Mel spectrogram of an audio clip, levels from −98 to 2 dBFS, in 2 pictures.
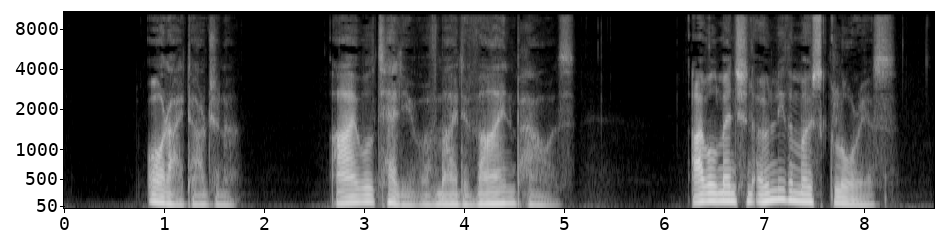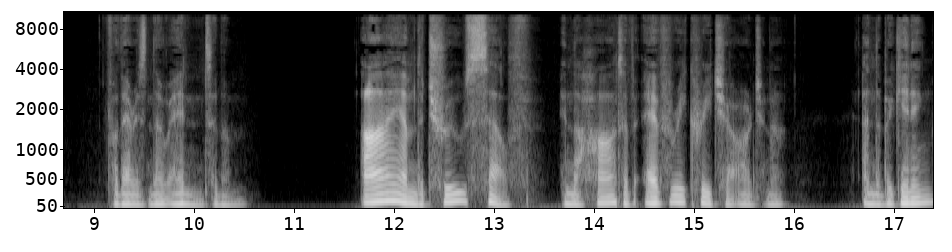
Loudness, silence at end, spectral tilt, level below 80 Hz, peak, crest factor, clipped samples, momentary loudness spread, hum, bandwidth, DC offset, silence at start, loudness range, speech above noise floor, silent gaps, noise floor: -21 LUFS; 0 s; -6 dB/octave; -34 dBFS; -2 dBFS; 20 dB; under 0.1%; 17 LU; none; 10.5 kHz; under 0.1%; 0.85 s; 6 LU; 58 dB; none; -79 dBFS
